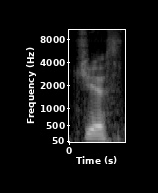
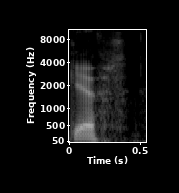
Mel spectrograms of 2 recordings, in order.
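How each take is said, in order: First: It begins with a soft j sound. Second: It begins with a hard g sound. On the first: This is how the creator said it. The speaker calls it wrong. "that just makes you think of peanut butter" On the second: This is how the speaker has always said it. The speaker calls it right. "I'm just gonna call them gifts. That's how I've always pronounced it"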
